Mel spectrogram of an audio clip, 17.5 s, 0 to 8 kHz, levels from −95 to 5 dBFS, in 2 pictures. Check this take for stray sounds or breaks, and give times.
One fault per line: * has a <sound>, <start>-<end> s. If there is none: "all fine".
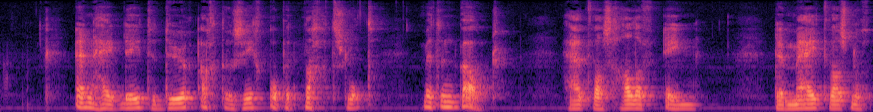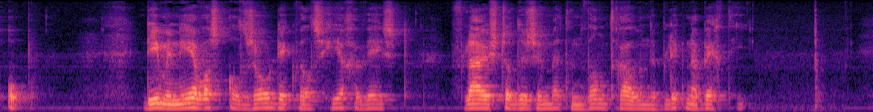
* has a thud, 16.9-17.0 s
